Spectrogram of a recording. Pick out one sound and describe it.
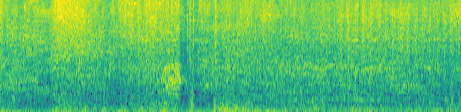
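A man talks into a headset microphone with animation.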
